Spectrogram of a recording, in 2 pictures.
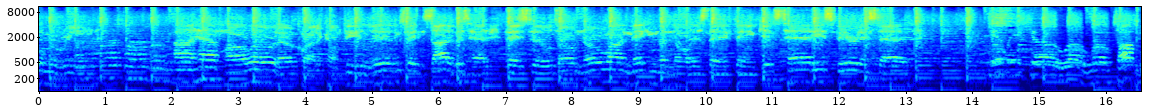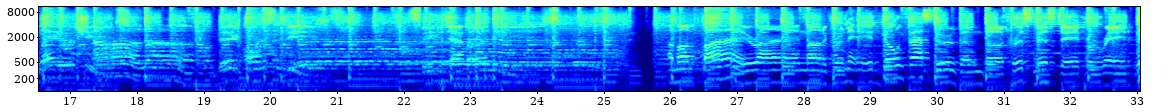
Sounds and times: Music: 0:00.0 - 0:33.0.

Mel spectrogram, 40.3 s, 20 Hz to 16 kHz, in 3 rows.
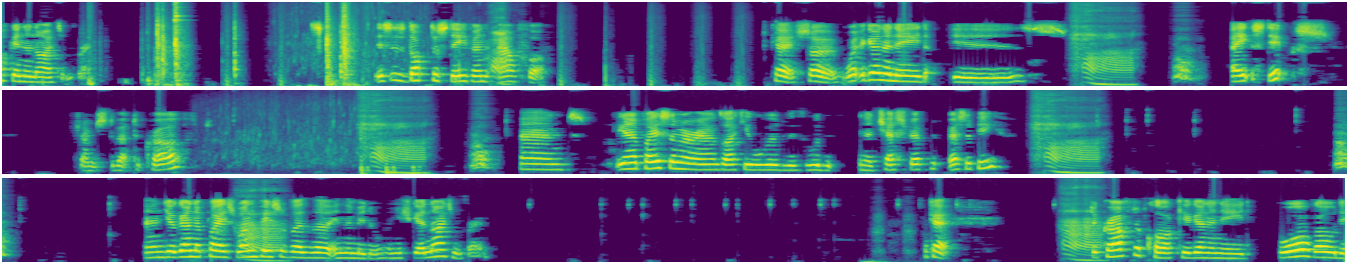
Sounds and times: Speech: 0:00.0 - 0:00.9, 0:03.8 - 0:05.5, 0:07.7 - 0:10.7, 0:12.3 - 0:13.3, 0:14.2 - 0:15.3, 0:18.6 - 0:23.4, 0:28.4 - 0:31.8, 0:36.2 - 0:36.5, 0:37.5 - 0:40.3.

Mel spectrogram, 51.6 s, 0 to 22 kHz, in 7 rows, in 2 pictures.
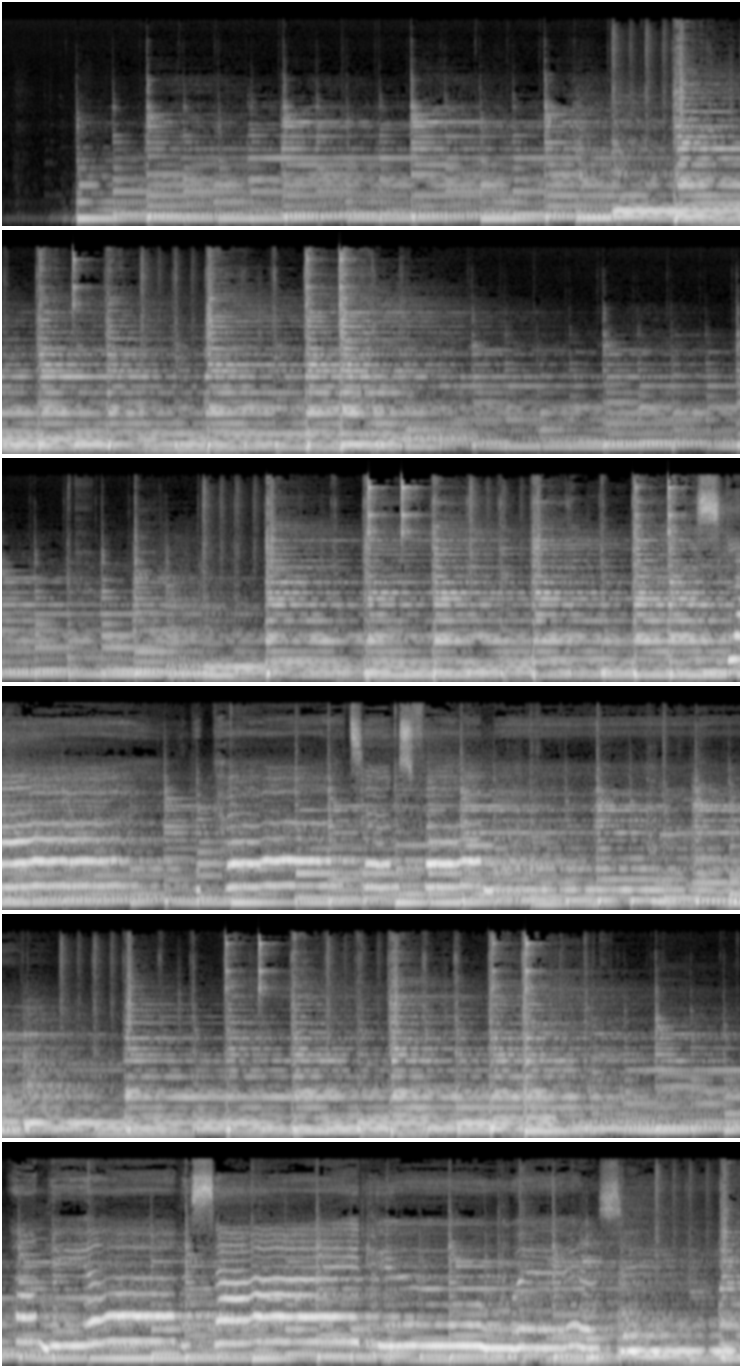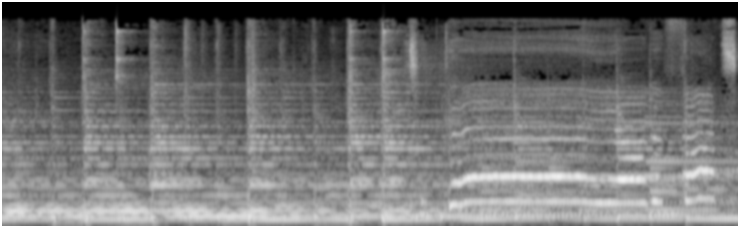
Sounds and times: Music: 0:00.0 - 0:51.6.

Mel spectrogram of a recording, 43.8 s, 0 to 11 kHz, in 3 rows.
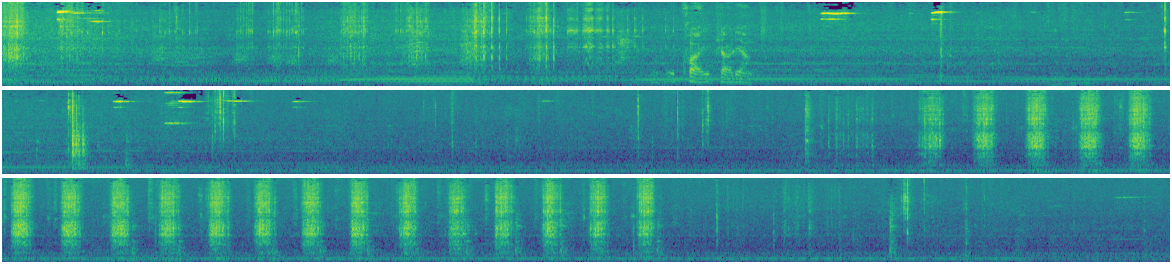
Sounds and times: Wood: 0:01.9 - 0:08.5, 0:14.5 - 0:16.3, 0:24.6 - 0:37.6.

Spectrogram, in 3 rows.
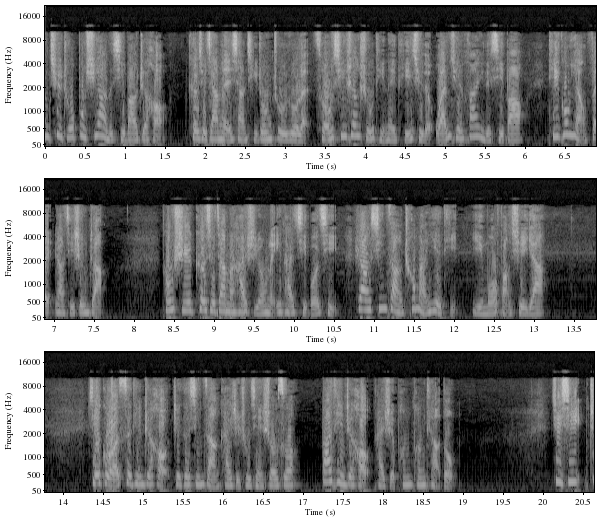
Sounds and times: Speech: 0:00.0 - 0:07.7, 0:08.4 - 0:13.2, 0:14.3 - 0:19.0, 0:20.1 - 0:20.6.

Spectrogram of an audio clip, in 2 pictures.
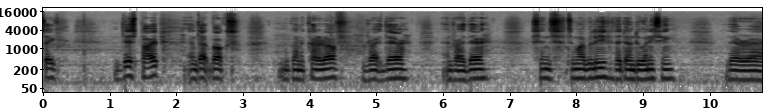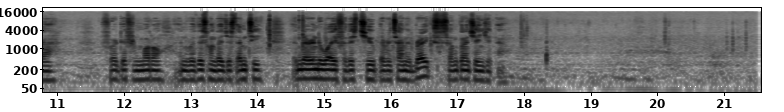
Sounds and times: Speech: 0:00.0 - 0:00.4, 0:01.1 - 0:03.0, 0:03.6 - 0:06.8, 0:07.4 - 0:09.6, 0:10.3 - 0:11.1, 0:11.7 - 0:17.9.

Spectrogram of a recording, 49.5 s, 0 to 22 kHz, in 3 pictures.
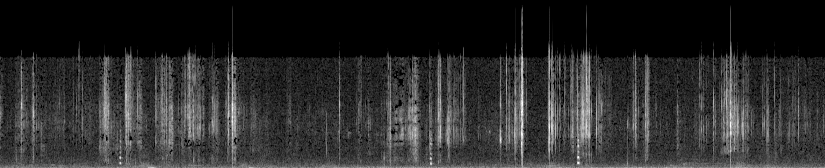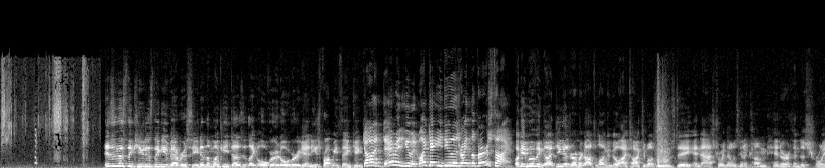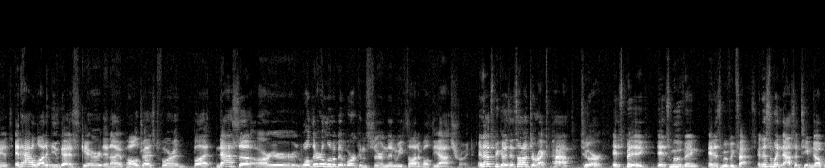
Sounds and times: Outside, rural or natural: 0:00.0 - 0:18.6.

